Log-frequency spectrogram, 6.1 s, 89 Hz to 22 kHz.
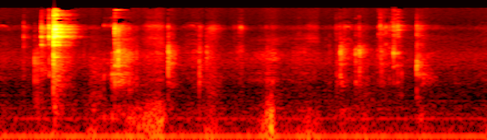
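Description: Steel cassette tools clinking and rattling against a Shimano XT 11-speed cassette as a chain whip holds the sprockets and the lockring tool is worked by hand to loosen the lockring. A sharp clink a little under a second in is the loudest, then scattered lighter clinks and a duller knock around the middle, over a steady low hum.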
